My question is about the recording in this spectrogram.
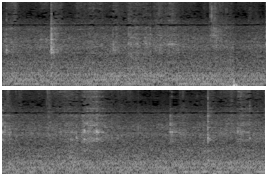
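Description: Close-up eating sounds: chewing chicken adobo and rice with scattered soft mouth clicks and fingers working rice on a plate, over steady background noise. A single low thump just before halfway through is the loudest sound.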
